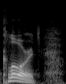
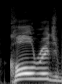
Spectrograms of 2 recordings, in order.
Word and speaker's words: Coleridge: So CJ is Coleridge Bernard Stroud. I said Cloridge. Coleridge Bernard Stroud the 4th. So what the fuck is the J? Hold on, wait a minute. Coleridge Bernard Stroud the 4th.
